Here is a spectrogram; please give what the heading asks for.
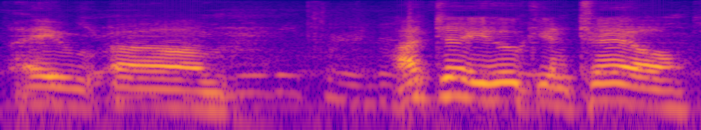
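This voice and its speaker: A man with a Southern US accent telling folksy, halting, rambling stories in casual talk over CB radio. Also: mid-range voice. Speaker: CB radio operator.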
